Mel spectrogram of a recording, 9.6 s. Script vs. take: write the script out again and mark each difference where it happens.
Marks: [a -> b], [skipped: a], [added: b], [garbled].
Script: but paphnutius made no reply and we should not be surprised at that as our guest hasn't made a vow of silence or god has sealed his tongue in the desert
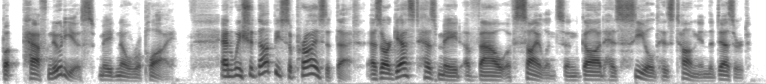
but paphnutius made no reply and we should not be surprised at that as our guest [hasn't -> has] made a vow of silence [or -> and] god has sealed his tongue in the desert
